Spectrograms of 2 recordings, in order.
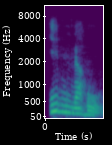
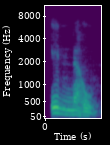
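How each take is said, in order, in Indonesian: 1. Vokal pertama adalah bunyi 'i' yang jelas. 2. Vokal pertama adalah bunyi 'a'. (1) "I sebutannya i. Jadi innahu" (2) "bukannya innahu"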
